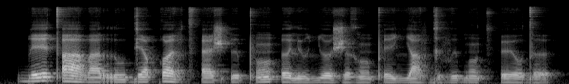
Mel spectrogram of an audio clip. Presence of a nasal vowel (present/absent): present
